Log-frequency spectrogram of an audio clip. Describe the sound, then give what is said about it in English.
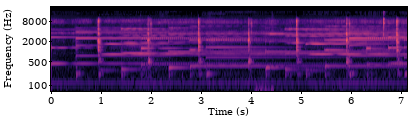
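A St. Michael clock chime tune, previewed as a sound option in an app, plays alone, a steady melody of bright, bell-like struck notes arriving about once a second, each ringing on with shimmering overtones. “St. Michael chimes. Preview sound button.”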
